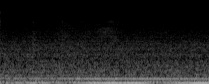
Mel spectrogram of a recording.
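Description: A low rumble that swells about a second in, over a steady hum, while the protective film is pulled off a portable monitor's screen; any peeling sound is faint.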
